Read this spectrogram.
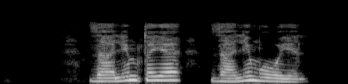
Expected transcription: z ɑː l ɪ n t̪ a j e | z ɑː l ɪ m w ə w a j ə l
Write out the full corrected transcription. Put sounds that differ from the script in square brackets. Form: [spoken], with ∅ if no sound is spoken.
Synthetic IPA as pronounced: z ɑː l ɪ [m] t̪ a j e | z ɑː l ɪ m w ə w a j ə l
